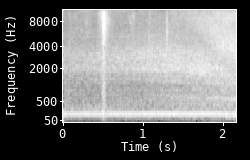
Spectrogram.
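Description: Stake-bed truck's engine idling with a steady low hum; a single sharp knock about half a second in.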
